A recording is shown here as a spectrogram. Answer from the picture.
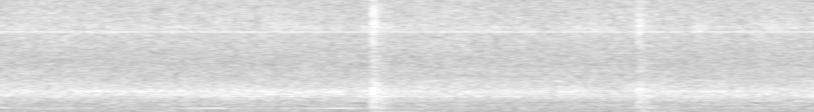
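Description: Steady outdoor city background hum, with two faint clicks about two and three seconds in.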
